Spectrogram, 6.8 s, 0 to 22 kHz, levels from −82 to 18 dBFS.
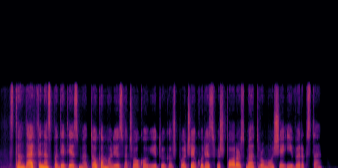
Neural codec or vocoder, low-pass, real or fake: codec, 24 kHz, 0.5 kbps, DualCodec; 10.8 kHz; fake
